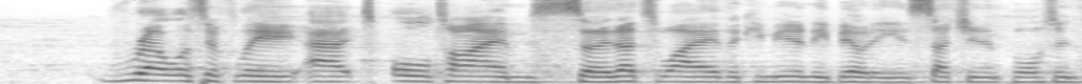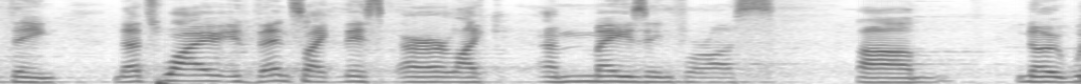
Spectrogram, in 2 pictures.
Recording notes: Live at Perth Games Festival 2017. We're back for another live episode at Perth Games Festival. From our home state of Western Australia.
